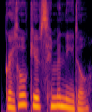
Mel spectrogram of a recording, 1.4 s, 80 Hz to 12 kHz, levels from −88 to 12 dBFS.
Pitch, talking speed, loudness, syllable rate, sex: 200 Hz, 215 wpm, -15 LUFS, 6.5 syllables/s, female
